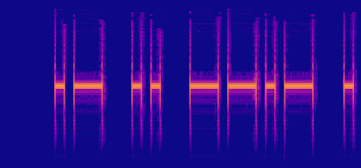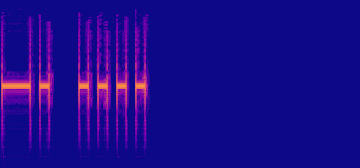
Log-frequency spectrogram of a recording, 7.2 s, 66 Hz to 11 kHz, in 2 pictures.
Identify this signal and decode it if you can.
Morse code, heard as a keyed tone, about 13 wpm, 800 Hz. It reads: AIQRH
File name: LEZIONI / 6 PKX0 / 6 PK 12wpm 2006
